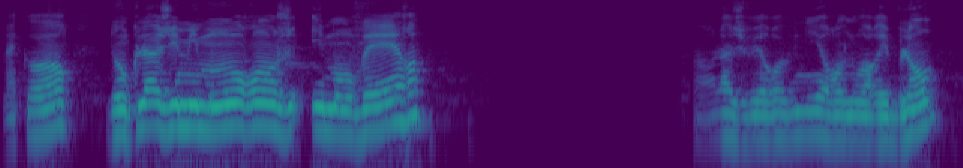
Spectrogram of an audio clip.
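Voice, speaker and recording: A man giving a step-by-step software tutorial, with many fillers and a habit of asking "d'accord?" after each step. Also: medium pitch, a little slow, dull audio. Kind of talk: screen-recorded software tutorial.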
